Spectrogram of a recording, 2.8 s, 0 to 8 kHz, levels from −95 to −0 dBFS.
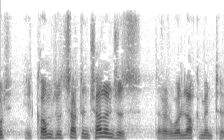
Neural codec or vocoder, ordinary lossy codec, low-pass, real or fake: none; none; 7.2 kHz; real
